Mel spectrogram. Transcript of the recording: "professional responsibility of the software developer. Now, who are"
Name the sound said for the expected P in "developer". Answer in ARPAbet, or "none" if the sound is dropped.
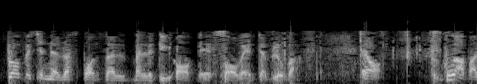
B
